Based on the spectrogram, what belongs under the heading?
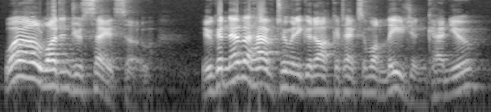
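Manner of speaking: booming father voice. Acted. Father pleased.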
